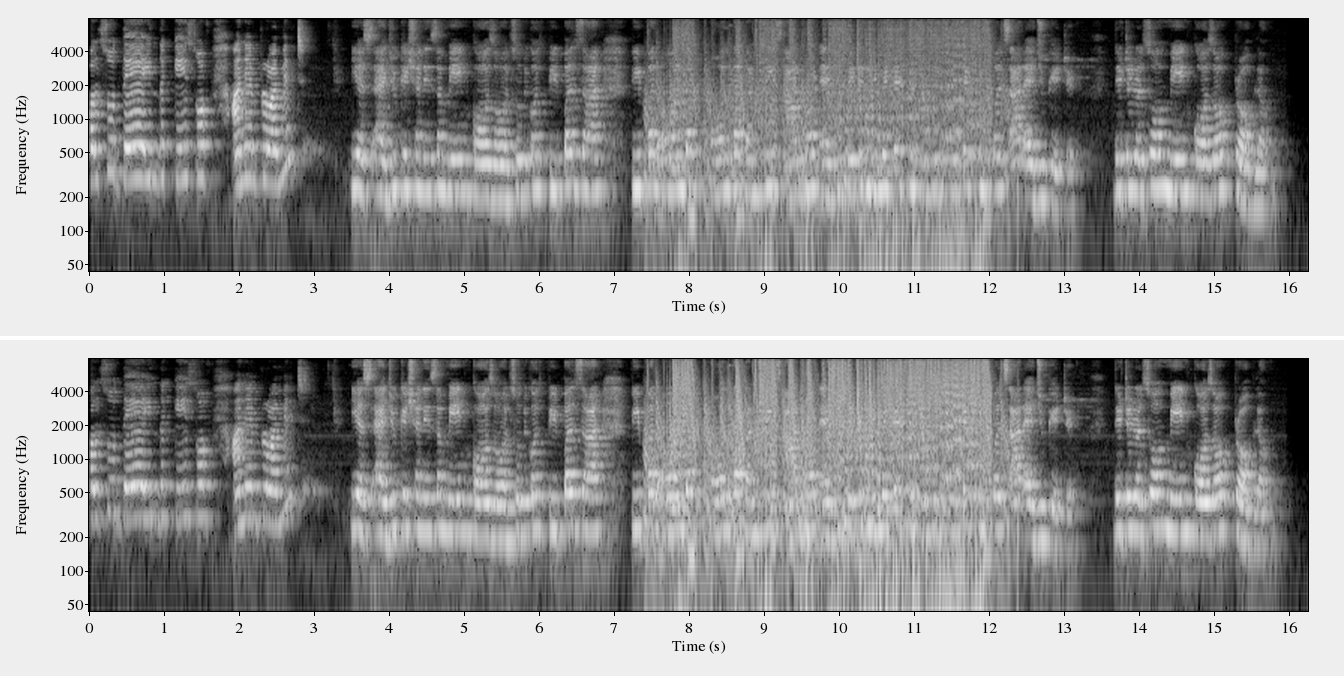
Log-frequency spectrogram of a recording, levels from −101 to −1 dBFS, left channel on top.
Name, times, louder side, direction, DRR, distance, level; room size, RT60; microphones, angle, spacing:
voice 1, 0.0-2.9, left 3 dB, 85° left, 1.6 m, -22 dB
voice 2, 3.5-13.2 13.7-15.8, right 1 dB, 45° right, 1.9 m, -22 dB
sound 1, 7.4-12.4, right 9 dB, 70° right, 0.4 m, -24 dB
15.5 x 6.5 x 2.5 m
head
